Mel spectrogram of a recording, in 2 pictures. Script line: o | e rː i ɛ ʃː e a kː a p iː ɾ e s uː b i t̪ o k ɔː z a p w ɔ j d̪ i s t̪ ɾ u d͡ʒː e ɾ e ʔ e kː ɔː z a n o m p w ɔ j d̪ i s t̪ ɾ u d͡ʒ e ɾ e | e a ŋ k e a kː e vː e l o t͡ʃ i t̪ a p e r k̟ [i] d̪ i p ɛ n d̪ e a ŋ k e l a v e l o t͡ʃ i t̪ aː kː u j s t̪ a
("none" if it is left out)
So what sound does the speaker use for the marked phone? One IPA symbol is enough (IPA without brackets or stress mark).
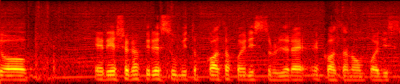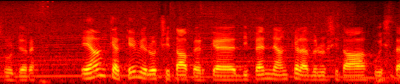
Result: e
